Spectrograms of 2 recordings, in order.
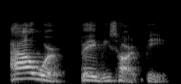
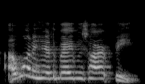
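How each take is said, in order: First: "our" drawn out and set apart, lower and slower; slow, pointed "our"; stress on OUR. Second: Said in the usual way. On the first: Retold or imitated. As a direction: lean slowly on "our" to claim a share. Rewords retold line, stressing shared parenthood.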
